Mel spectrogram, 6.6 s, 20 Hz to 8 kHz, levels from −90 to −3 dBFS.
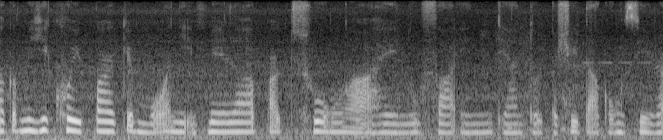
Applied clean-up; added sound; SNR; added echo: none; Bird vocalization, bird call, bird song; 18 dB; none.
